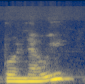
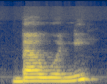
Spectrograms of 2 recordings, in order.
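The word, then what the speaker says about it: Báwo ni: Hold on, let me say Bonawi. Hold on. I remember it. It was Bona. Okay, so hold on. Oh, okay. It's Bawoni. Yes, Bawoni.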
